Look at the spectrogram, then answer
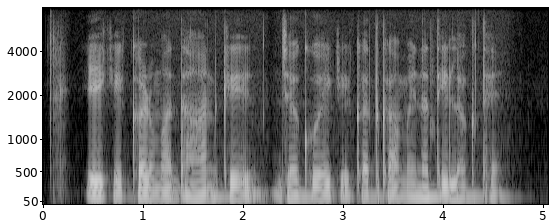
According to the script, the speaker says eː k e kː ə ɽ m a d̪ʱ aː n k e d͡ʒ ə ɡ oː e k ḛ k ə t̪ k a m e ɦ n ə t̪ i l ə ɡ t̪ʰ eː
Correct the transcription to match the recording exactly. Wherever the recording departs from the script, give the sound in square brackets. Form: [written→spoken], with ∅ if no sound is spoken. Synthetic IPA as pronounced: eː k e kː ə ɽ m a d̪ʱ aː n k e d͡ʒ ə ɡ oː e k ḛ k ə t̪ k a m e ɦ n ə t̪ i l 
